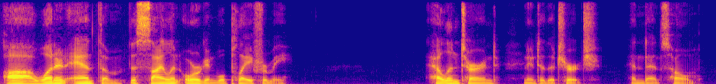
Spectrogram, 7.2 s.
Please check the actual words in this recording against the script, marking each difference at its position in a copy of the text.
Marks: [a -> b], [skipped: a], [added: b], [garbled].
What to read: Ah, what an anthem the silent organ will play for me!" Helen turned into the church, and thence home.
Ah, what an anthem the silent organ will play for me!" Helen turned into the church, and thence home.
